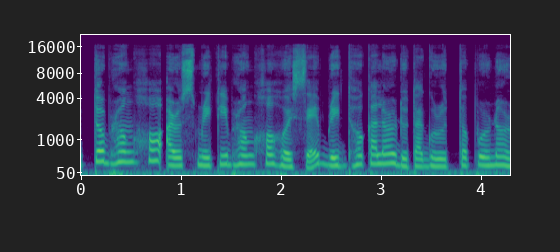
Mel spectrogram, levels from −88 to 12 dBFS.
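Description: No technical faults can be heard at any point in this speech recording.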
